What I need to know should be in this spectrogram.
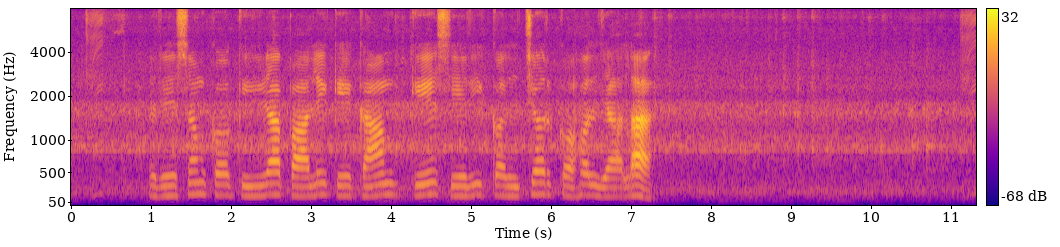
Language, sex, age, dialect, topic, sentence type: Bhojpuri, male, 31-35, Western, agriculture, statement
